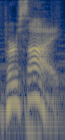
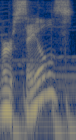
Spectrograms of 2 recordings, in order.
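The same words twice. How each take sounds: First: It is said with the French pronunciation. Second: It is said as English spelling suggests. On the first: The name keeps its French origin. "it's intended to be pronounced Versailles" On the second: The name is treated as an English word. "pronouncing Versailles as Versailles, because it's phonetically spelled that way"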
